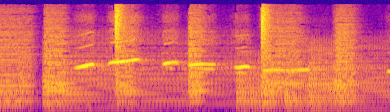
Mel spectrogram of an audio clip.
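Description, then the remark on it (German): People whistle along to a loud, punchy music track, a thin, high whistled melody gliding on top, the tune rising and falling in short phrases with the beat. “Könnt mitpfeifen, Friesen.”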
